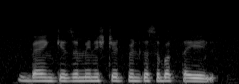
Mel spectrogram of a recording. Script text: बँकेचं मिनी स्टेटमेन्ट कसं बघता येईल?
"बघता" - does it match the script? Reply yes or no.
yes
